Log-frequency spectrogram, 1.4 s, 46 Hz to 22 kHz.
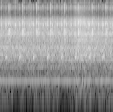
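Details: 2010 Mitsubishi Pajero, 6G74 V6, at idle: a light, evenly spaced tick about six times a second rides over the hum; engine knocking, cause unclear.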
